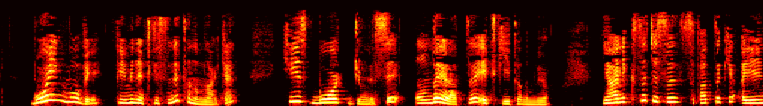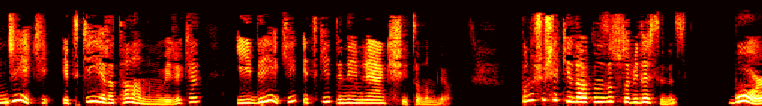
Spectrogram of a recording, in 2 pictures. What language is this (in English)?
Turkish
